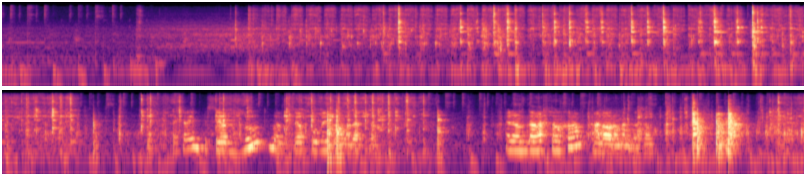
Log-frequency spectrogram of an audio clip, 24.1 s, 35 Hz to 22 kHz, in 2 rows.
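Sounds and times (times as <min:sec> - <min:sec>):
whisk clinking in metal pot: 0:03.7 - 0:24.0.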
